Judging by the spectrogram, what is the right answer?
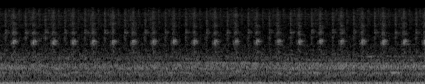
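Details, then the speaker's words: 1986 Ford F150 that sat for years, just started after many tries: a low, quiet idle with a light, regular metallic tick about two to three times a second; a little clank in the valve train before oil pressure was confirmed. "Man, yes, man, this motor runs good. Got a little clank to it in the valve train, but let me see if we got oil pressure."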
